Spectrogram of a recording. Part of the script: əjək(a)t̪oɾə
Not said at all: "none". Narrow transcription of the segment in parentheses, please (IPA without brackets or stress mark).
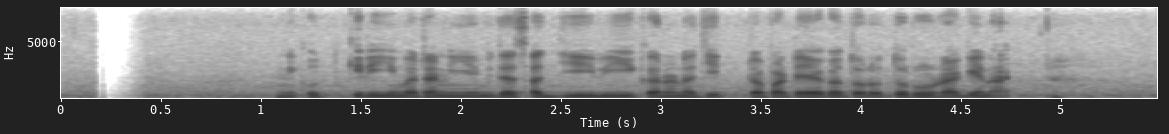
ə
